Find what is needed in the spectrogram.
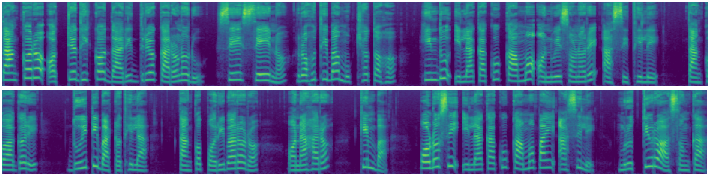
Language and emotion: Odia, neutral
